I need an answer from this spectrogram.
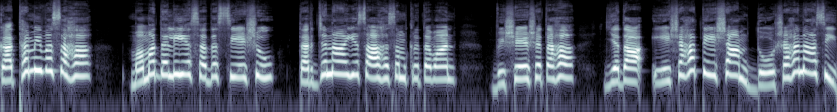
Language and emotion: Sanskrit, angry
